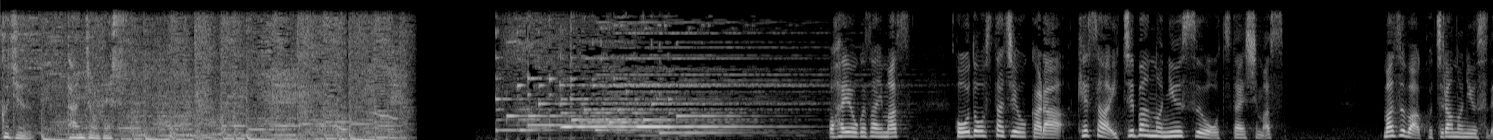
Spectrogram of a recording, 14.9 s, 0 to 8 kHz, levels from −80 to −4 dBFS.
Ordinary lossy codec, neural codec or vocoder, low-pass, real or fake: none; none; 7.2 kHz; real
